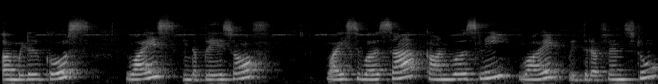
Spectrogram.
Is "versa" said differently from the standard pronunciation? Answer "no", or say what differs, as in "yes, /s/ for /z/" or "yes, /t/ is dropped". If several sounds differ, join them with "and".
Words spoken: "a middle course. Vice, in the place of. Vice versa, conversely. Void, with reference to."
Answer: no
